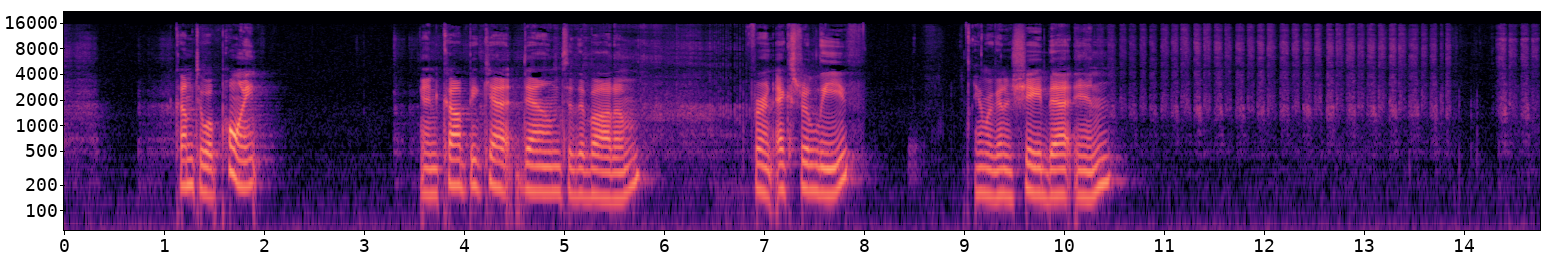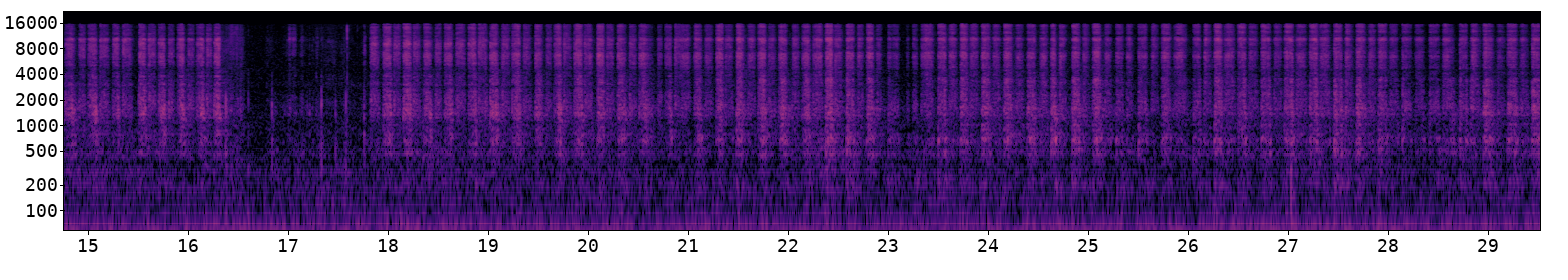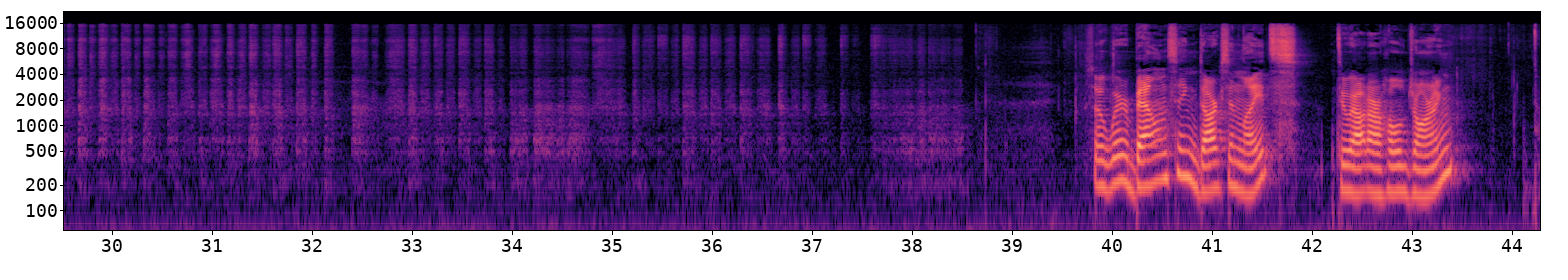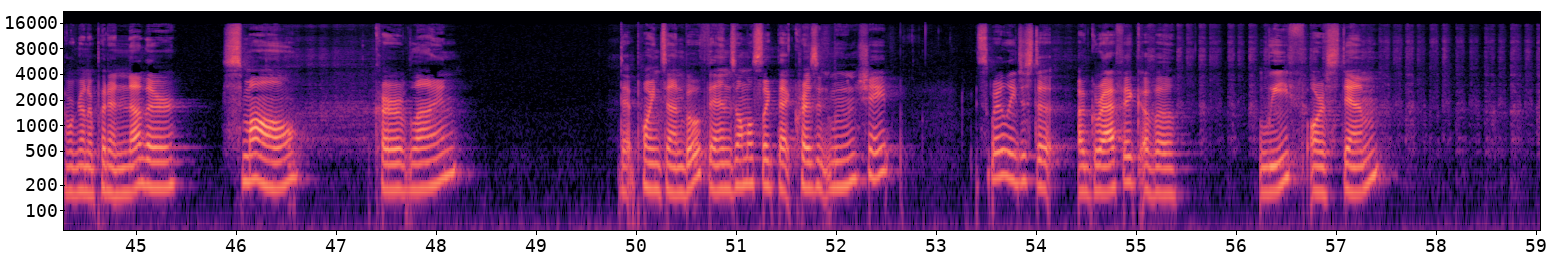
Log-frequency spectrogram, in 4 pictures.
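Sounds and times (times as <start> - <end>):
marker scratching on paper: 3.3 - 6.8, 10.4 - 17.2, 17.8 - 38.6, 46.5 - 47.4, 54.9 - 59.0.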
